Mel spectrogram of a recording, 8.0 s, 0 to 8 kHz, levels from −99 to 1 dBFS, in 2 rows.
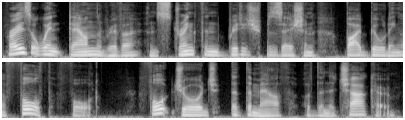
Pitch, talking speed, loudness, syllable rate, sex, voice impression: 115 Hz, 155 wpm, -19 LUFS, 4.7 syllables/s, male, masculine, middle-aged, tensed, bright, slightly muffled, intellectual, friendly, reassuring, lively, kind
